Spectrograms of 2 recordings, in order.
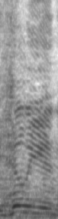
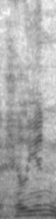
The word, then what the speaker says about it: Hylian: We think it's Hylian, but we've seen a lot of people say Hylian and Helium, like.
